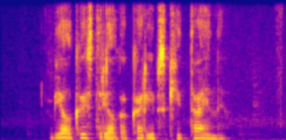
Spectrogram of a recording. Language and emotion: Russian, neutral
